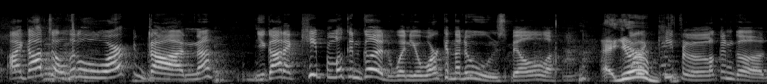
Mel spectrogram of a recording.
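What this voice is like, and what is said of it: Wavering old-timey put-on accent. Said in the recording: “Your old-timey accent just keeps going back and forth. Sometimes it's a little Canadian. Sometimes it just sounds like you are a woman.”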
